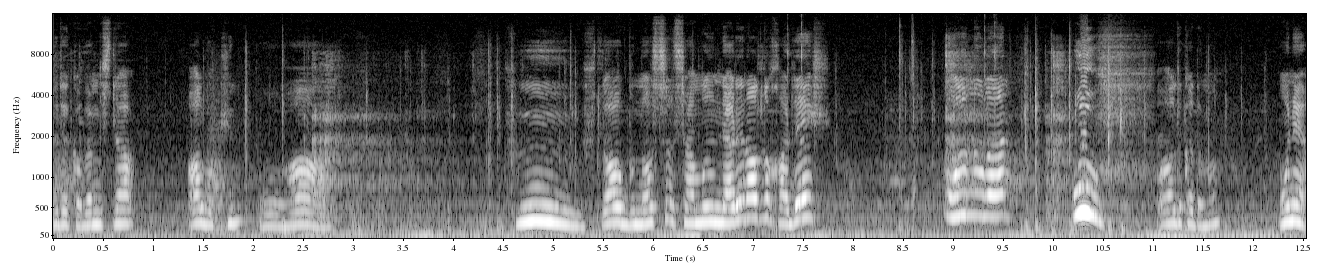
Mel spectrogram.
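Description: Excitable woman gamer, high voice. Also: slight background noise. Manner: excitable, loud outbursts and quick exclamations; slangy, self-mocking banter with viewers. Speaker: gaming channel host. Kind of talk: live mobile shooter gameplay commentary.

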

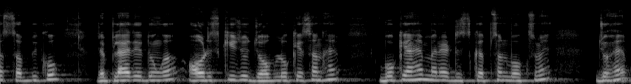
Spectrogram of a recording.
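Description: A man's voice: high voice, a little mellow. A man hosting a job-vacancy channel, giving a voice-over announcement and repeating instructions step by step. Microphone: voice-over over screen notes.

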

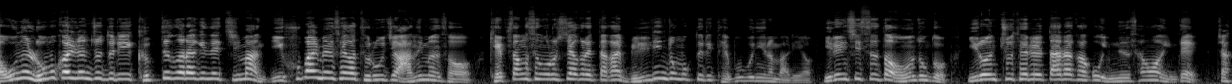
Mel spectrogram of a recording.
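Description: A man hosts a stock channel and talks his viewers through the market in a persuasive, salesy way. His voice sits a little high, and he keeps addressing the audience directly. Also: fairly bright tone.

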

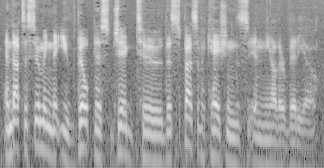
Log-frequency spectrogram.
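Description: A man's voice: medium pitch, normal speed, noisy background. A man hosting a hands-on woodworking demonstration, explaining his technique in a practical, thinking-aloud way with small restarts, recorded on the camera mic outdoors and then in a garage. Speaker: woodworking channel host.

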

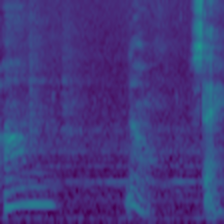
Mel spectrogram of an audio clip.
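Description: A man's voice: sits high, steady tone, very slow. An actor playing a young father with a casual, informal way of talking in a naturalistic drama. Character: casual father introducing his new girlfriend to daughter. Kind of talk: naturalistic scripted drama acting. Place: indoors in an apartment. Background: background music.

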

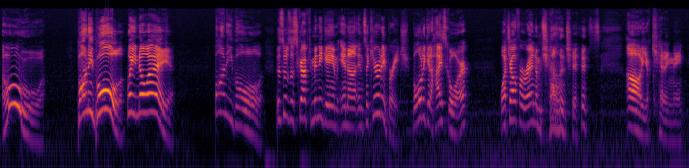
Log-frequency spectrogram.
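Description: Animated young man with a bright, forceful voice. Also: high voice, normal speed. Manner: animated, exclamatory, jokey casual slang. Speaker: video game streamer. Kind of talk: excited gameplay commentary.

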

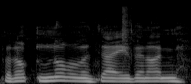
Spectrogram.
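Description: With a fairly high, slightly mellow voice and little pitch movement, a middle-aged man from England chats while filming a country walk on his handheld phone. He pauses mid-sentence as he goes, with faint outdoor noise around the lanes and fields.

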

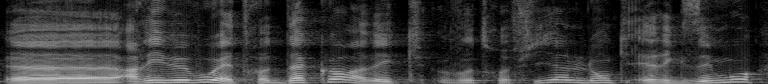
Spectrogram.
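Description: A man's voice: on the high side, sing-song, moderate pace, darkish tone. A man hosting a TV show, putting questions to a comic guest as the straight man in a sketch. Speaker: TV host. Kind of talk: mock interview in a comedy sketch. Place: TV studio.

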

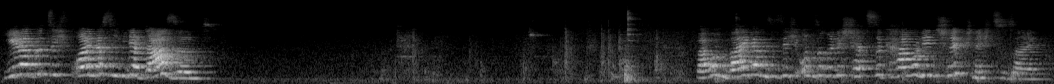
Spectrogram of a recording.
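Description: A woman's voice: very high voice, animated, normal speed, pushed and bright, slight background noise, exaggerated voice. A young woman acting on stage as an earnest advocate pressing a stubborn woman for answers. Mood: persuading. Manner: insistent, urging questions. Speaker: stage actor in a school theatre group. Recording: echoey hall from far off.

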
